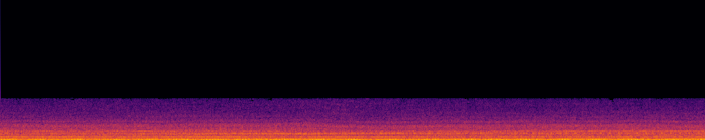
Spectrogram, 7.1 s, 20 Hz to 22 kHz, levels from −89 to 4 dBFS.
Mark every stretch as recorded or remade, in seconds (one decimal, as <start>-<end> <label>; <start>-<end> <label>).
0.0-7.1 recorded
